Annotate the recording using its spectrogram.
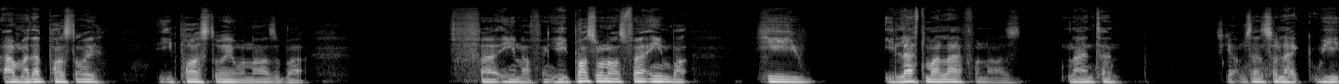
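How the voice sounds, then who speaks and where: With a London accent, a man of medium pitch speaks at a moderate pace in a monotone, flat intonation, with long, frequent pauses and big swings in loudness, on a very clean recording with a silent background. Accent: London multicultural English. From Belgium, Brussels, moved to London at eleven. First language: French. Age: 20s. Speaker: rap artist. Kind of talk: podcast interview. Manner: casual, halting with many fillers.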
